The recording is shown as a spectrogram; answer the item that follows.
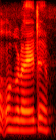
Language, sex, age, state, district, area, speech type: Goan Konkani, female, 30-45, Goa, Murmgao, rural, spontaneous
